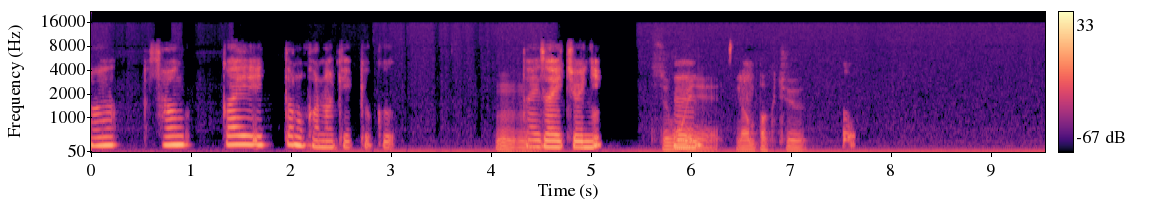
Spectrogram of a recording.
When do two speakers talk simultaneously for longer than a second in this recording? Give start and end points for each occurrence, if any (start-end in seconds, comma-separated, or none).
none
